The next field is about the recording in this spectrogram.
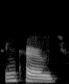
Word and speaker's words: Inkerij: He now heads Encourage, I-N-K-E-R-I-G-I-J, I'm sorry, let me do that again, I-N-K-E-R-I-J, Encourage, is pronounced Encourage Foundation.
